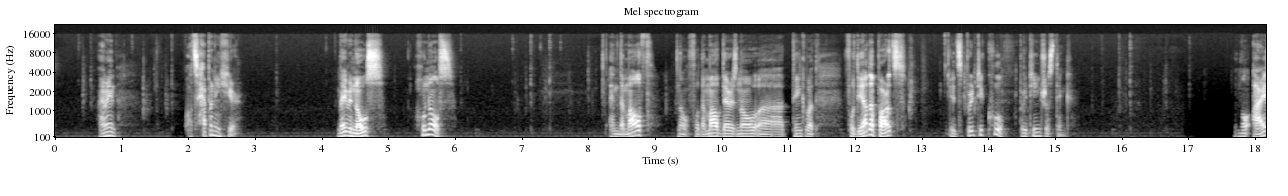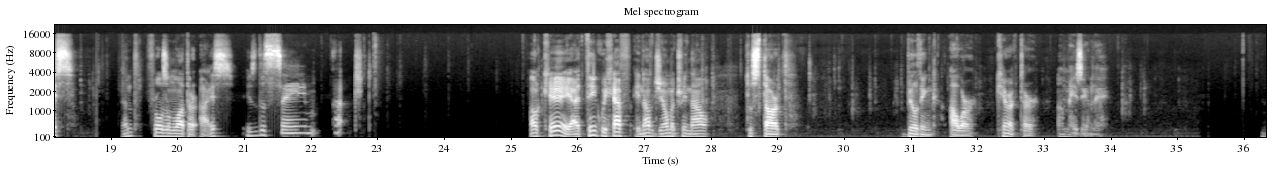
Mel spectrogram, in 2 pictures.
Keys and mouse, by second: 5.5-12.6 right drag, 12.4 ctrl+Tab, 13.4 q, 15.5-19.9 middle drag, 17.8 alt+q, 19.0 shift+r, 20.7-25.5 middle drag, 24.4 ctrl+r, 25.5-30.2 shift+right drag, 27.7-28.8 typing.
